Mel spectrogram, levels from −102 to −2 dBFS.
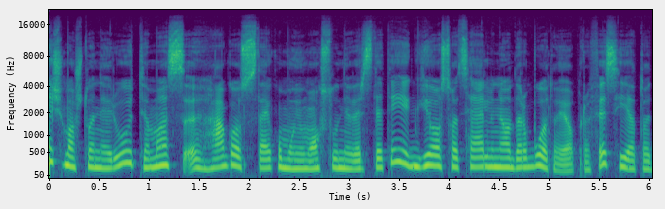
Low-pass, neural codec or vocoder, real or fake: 19.8 kHz; vocoder, 48 kHz, 128 mel bands, Vocos; fake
